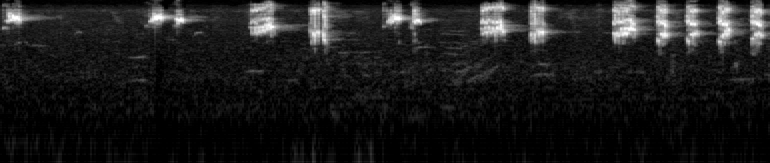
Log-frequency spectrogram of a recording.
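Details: Long-tailed shrike singing energetically, played to lure silent shrikes into singing: short harsh, scratchy high bursts, sparse at first, then quickening into a run of five rapid rasping notes near the end, over a quiet background.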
